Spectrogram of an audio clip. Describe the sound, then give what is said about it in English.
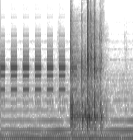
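The boss's telephone rings in a quick series of six even electronic chirps, clear, then stops abruptly as a brief clatter follows, like the handset being picked up. “Oh, it's the phone. Wait, it's the boss's phone.”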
